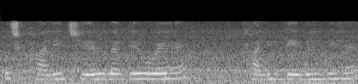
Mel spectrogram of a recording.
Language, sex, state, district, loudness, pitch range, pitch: Hindi, female, Chhattisgarh, Raigarh, -13 LUFS, 235-255 Hz, 250 Hz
